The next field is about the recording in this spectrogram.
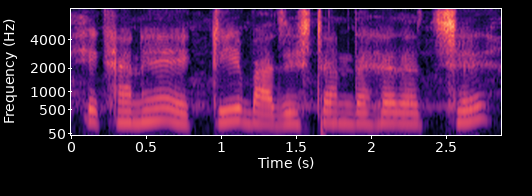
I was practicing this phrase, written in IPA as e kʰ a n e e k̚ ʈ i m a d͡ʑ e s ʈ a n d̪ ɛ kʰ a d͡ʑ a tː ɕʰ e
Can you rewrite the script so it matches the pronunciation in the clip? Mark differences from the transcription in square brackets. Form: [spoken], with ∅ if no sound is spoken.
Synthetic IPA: e kʰ a n e e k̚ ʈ i [b] a d͡ʑ e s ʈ a n d̪ ɛ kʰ a d͡ʑ a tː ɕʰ e

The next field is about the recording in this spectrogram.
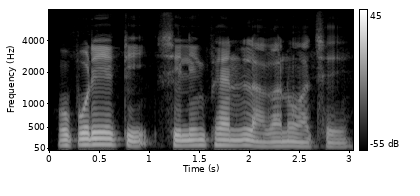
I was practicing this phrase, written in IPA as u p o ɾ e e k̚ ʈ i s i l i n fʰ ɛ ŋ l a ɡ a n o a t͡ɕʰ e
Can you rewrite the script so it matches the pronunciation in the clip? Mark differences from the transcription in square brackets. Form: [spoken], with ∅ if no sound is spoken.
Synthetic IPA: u p o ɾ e e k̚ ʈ i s i l i [ŋ] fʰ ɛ [n] l a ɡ a n o a t͡ɕʰ e

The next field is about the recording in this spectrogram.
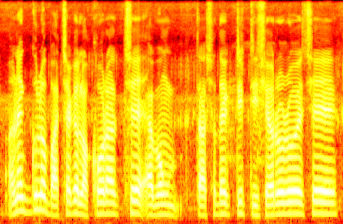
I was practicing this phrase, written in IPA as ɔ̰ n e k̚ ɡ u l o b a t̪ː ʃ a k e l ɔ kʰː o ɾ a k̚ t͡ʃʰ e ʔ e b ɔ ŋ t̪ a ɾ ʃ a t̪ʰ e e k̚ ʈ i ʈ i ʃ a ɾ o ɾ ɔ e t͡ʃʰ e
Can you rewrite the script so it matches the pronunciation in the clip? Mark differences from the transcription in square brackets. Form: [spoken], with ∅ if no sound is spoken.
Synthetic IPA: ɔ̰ n e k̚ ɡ u l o b a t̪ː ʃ a k e l ɔ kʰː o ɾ a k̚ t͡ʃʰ e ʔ e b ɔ ŋ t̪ a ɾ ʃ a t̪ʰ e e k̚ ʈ i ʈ i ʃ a ɾ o ɾ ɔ e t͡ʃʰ e

